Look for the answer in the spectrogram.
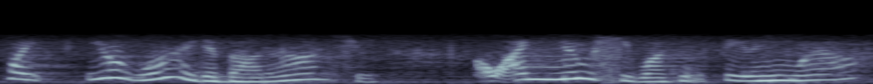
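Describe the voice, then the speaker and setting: An actress playing an earnest, spirited young American college pledge in a 1950s radio drama. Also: female voice, a little high, expressive, moderate pace, lightly acted. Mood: worried. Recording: muffled, noisy old radio recording.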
